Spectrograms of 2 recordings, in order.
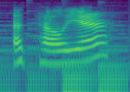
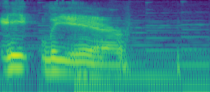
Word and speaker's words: atelier: Atelier. I was going to say eight leair, but at leier makes slightly more sense.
